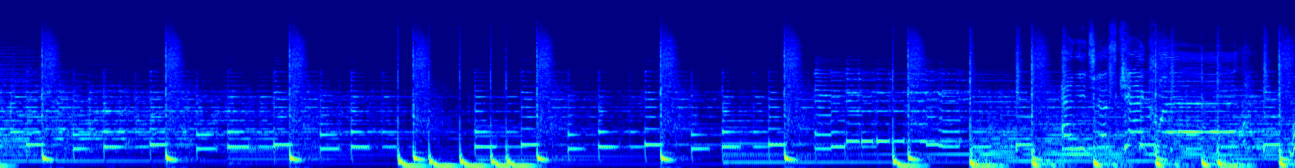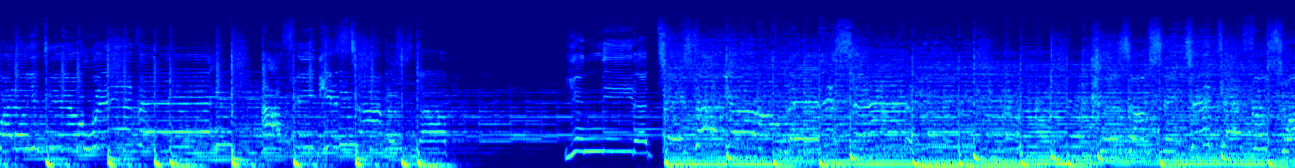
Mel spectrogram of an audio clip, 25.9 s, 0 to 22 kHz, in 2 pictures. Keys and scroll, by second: 2.8-4.4 typing, 15.1-16.6 typing, 22.3 s.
